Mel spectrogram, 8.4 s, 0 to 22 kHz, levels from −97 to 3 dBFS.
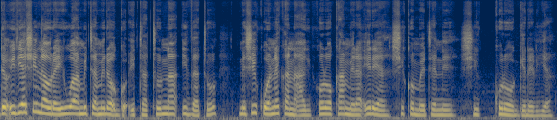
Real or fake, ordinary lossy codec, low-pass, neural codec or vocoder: fake; none; none; vocoder, 44.1 kHz, 128 mel bands, Pupu-Vocoder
